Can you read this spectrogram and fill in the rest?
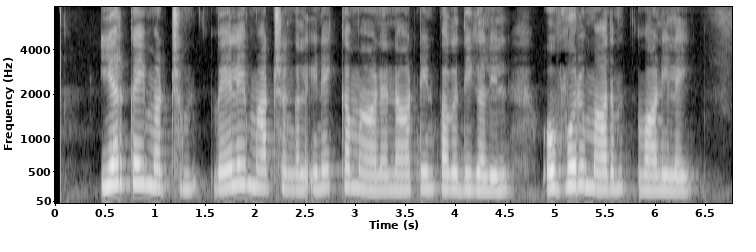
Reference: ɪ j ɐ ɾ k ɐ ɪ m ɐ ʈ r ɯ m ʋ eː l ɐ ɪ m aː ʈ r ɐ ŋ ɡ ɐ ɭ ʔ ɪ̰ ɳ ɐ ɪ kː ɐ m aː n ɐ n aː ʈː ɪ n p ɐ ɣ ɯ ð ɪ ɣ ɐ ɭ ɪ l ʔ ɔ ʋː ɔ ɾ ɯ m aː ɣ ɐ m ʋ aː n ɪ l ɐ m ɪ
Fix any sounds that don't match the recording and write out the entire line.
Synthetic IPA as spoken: ɪ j ɐ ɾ k ɐ ɪ m ɐ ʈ r ɯ m ʋ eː l ɐ ɪ m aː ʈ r ɐ ŋ ɡ ɐ ɭ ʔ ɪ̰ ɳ ɐ ɪ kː ɐ m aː n ɐ n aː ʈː ɪ n p ɐ ɣ ɯ ð ɪ ɣ ɐ ɭ ɪ l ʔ ɔ ʋː ɔ ɾ ɯ m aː ð ɐ m ʋ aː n ɪ l ɐ ɪ

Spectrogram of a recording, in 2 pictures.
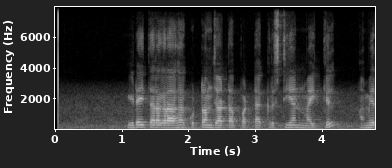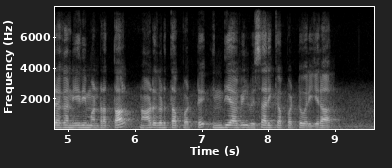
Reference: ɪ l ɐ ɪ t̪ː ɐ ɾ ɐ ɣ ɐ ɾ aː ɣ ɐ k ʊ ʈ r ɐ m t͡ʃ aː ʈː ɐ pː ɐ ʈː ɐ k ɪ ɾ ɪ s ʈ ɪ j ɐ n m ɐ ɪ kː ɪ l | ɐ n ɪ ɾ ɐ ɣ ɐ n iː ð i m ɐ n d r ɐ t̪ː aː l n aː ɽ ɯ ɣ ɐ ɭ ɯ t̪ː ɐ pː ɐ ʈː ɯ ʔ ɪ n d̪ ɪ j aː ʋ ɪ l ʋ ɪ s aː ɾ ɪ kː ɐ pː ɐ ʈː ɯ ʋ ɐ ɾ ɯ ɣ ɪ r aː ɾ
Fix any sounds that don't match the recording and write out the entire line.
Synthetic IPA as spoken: ɪ ɽ ɐ ɪ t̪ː ɐ ɾ ɐ ɣ ɐ ɾ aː ɣ ɐ k ʊ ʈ r ɐ m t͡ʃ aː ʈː ɐ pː ɐ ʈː ɐ k ɪ ɾ ɪ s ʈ ɪ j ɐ n m ɐ ɪ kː ɪ l | ɐ m ɪ ɾ ɐ ɣ ɐ n iː ð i m ɐ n d r ɐ t̪ː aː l n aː ɽ ɯ ɣ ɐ ɽ ɯ t̪ː ɐ pː ɐ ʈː ɯ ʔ ɪ n d̪ ɪ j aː ʋ ɪ l ʋ ɪ s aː ɾ ɪ kː ɐ pː ɐ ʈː ɯ ʋ ɐ ɾ ɯ ɣ ɪ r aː ɾ

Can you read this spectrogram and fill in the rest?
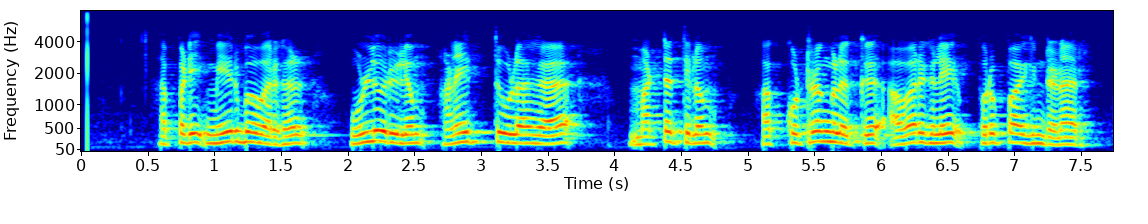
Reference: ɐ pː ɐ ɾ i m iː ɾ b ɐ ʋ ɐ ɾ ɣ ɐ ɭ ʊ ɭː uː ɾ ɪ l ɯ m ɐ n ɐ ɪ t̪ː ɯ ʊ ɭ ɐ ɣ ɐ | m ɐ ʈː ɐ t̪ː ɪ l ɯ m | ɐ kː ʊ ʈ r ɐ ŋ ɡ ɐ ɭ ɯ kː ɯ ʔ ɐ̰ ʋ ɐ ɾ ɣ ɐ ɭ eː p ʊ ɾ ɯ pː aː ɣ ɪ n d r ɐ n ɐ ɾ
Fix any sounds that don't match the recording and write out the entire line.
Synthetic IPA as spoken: ɐ pː ɐ ɽ i m iː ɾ b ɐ ʋ ɐ ɾ ɣ ɐ ɭ ʊ ɭː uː ɾ ɪ l ɯ m ɐ n ɐ ɪ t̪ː ɯ ʊ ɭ ɐ ɣ ɐ | m ɐ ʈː ɐ t̪ː ɪ l ɯ m | ɐ kː ʊ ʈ r ɐ ŋ ɡ ɐ ɭ ɯ kː ɯ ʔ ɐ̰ ʋ ɐ ɾ ɣ ɐ ɭ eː p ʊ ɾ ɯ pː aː ɣ ɪ n d r ɐ n ɐ ɾ

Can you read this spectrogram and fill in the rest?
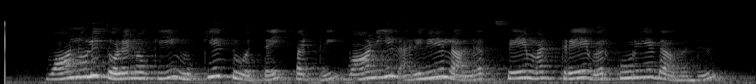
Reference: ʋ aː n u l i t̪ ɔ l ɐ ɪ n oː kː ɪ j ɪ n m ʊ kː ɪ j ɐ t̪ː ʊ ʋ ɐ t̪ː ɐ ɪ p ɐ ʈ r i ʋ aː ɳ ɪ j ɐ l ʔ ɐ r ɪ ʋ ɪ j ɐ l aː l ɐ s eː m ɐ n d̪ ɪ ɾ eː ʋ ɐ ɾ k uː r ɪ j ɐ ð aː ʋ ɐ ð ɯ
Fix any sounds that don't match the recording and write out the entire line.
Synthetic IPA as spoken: ʋ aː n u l i t̪ ɔ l ɐ ɪ n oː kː ɪ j ɪ n m ʊ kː ɪ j ɐ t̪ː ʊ ʋ ɐ t̪ː ɐ ɪ p ɐ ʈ r i ʋ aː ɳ ɪ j ɐ l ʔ ɐ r ɪ ʋ ɪ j ɐ l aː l ɐ s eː m ɐ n t̪ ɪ ɾ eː ʋ ɐ ɾ k uː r ɪ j ɐ ð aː ʋ ɐ ð ɯ

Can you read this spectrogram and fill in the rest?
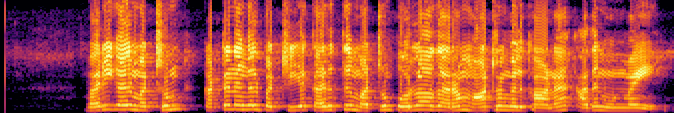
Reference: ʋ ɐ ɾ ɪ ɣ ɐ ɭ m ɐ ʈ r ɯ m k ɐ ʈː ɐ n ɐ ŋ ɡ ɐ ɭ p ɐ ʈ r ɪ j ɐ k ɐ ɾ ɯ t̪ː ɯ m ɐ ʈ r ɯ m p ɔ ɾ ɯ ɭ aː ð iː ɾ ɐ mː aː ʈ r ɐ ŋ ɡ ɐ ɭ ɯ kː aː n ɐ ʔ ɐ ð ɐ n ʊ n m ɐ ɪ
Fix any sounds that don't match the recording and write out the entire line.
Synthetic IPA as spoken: ʋ ɐ ɾ ɪ ɣ ɐ ɭ m ɐ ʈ r ɯ m k ɐ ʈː ɐ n ɐ ŋ ɡ ɐ ɭ p ɐ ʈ r ɪ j ɐ k ɐ ɾ ɯ t̪ː ɯ m ɐ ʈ r ɯ m p ɔ ɾ ɯ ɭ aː ð aː ɾ ɐ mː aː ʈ r ɐ ŋ ɡ ɐ ɭ ɯ kː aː n ɐ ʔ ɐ ð ɐ n ʊ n m ɐ ɪ

